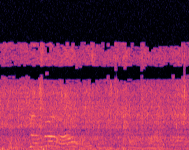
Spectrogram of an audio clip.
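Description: High-pitched children's voices calling out at a swimming pool over a steady wash of splashing water.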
